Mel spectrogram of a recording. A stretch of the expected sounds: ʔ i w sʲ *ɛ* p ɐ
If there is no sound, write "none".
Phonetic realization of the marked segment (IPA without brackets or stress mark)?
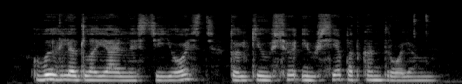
ɛ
